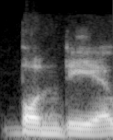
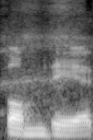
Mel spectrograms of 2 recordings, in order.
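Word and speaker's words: bonjour: me when i tried to say bondier which is good morning i said bomb beer because it's spelt differently but i just thought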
